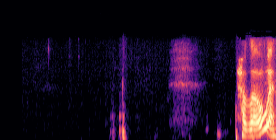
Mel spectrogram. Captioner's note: silence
